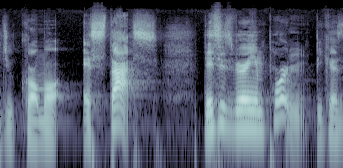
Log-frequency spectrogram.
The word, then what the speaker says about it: estás: You can see here in this example, ¿Cómo estás? We have the accent here on this A, okay?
